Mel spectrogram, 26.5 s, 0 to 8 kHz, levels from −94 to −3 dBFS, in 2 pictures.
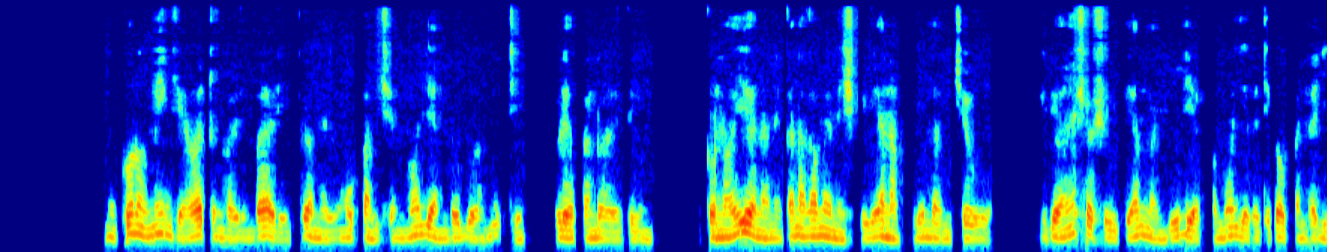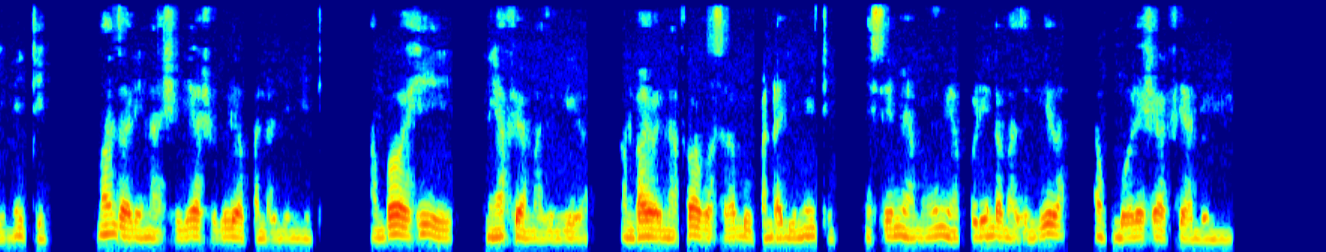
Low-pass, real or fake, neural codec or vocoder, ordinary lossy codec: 7.2 kHz; fake; vocoder, 44.1 kHz, 128 mel bands every 512 samples, BigVGAN v2; AAC, 32 kbps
